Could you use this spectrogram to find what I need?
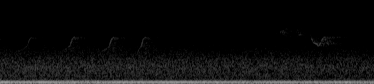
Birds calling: Red-eyed Vireo (Vireo olivaceus)
Northern Cardinal (Cardinalis cardinalis)

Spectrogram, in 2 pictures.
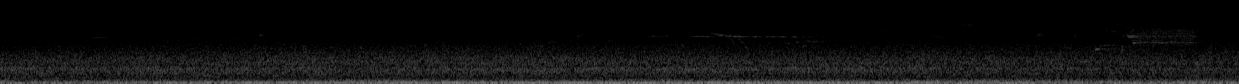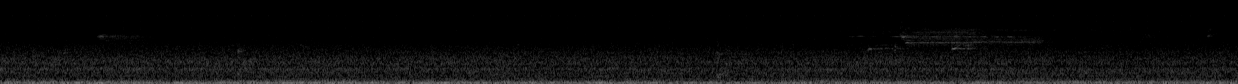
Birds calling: Song Sparrow (Melospiza melodia)
Red-winged Blackbird (Agelaius phoeniceus)

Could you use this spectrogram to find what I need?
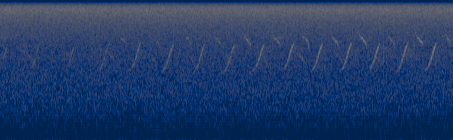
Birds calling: American Pipit (Anthus rubescens)

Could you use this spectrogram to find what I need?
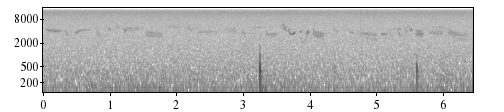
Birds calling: Eurasian Skylark (Alauda arvensis)

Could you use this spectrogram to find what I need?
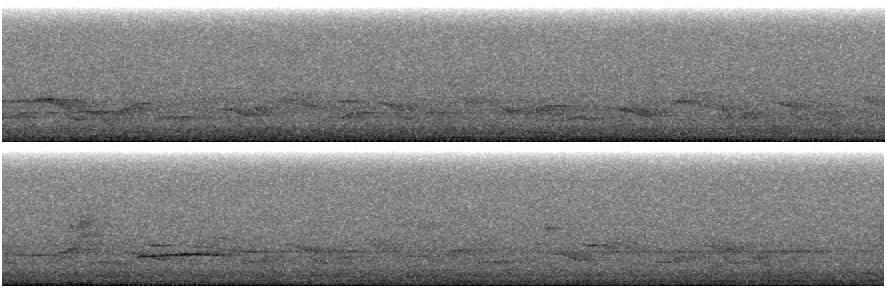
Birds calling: Western Wood-Pewee (Contopus sordidulus)

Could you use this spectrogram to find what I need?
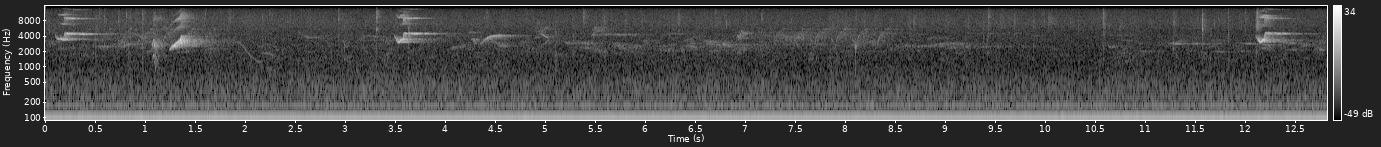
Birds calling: Hawaii Amakihi (Chlorodrepanis virens)
Apapane (Himatione sanguinea)
Iiwi (Drepanis coccinea)
Red-billed Leiothrix (Leiothrix lutea)

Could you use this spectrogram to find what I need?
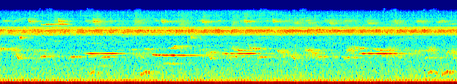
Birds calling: Amazonian Motmot (Momotus momota)
Hauxwell's Thrush (Turdus hauxwelli)
Little Tinamou (Crypturellus soui)
Cinereous Tinamou (Crypturellus cinereus)
White-throated Toucan (Ramphastos tucanus)

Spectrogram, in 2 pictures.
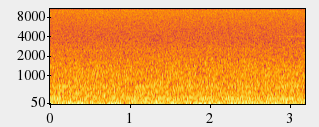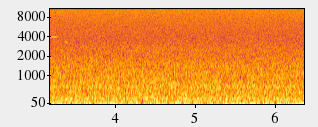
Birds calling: White-crowned Sparrow (Zonotrichia leucophrys)

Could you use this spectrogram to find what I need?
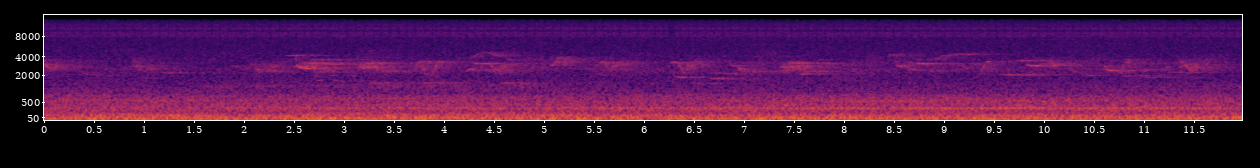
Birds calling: American Robin (Turdus migratorius)
Wood Thrush (Hylocichla mustelina)

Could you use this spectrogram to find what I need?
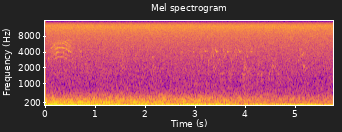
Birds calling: Hawaii Amakihi (Chlorodrepanis virens)
Erckel's Francolin (Pternistis erckelii)

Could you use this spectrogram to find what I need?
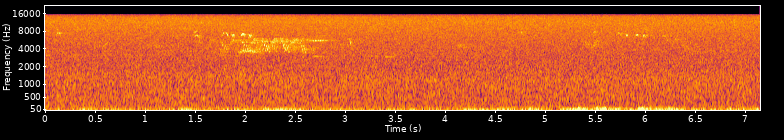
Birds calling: MacGillivray's Warbler (Geothlypis tolmiei)
Mountain Chickadee (Poecile gambeli)

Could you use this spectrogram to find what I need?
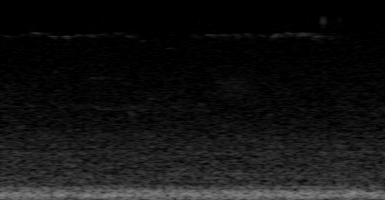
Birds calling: Black-capped Chickadee (Poecile atricapillus)

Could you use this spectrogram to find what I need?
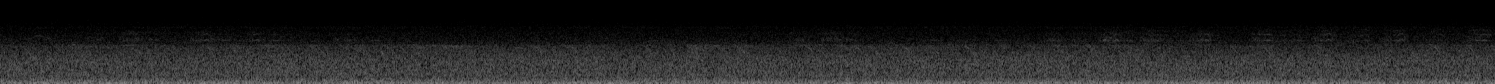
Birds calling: Bronze-winged Parrot (Pionus chalcopterus)

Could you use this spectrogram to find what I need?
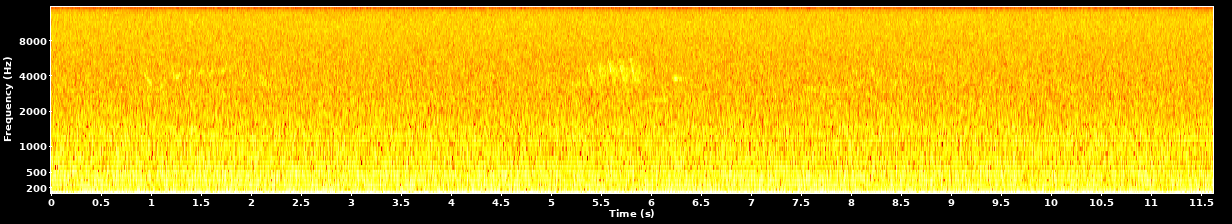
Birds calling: Fox Sparrow (Passerella iliaca)

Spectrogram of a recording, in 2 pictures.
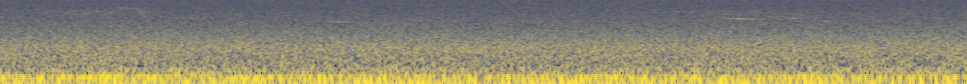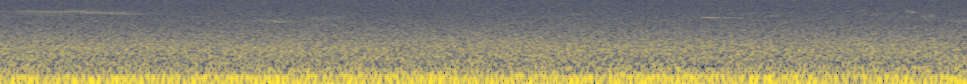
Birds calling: Orange-crowned Warbler (Leiothlypis celata)
Hermit Thrush (Catharus guttatus)

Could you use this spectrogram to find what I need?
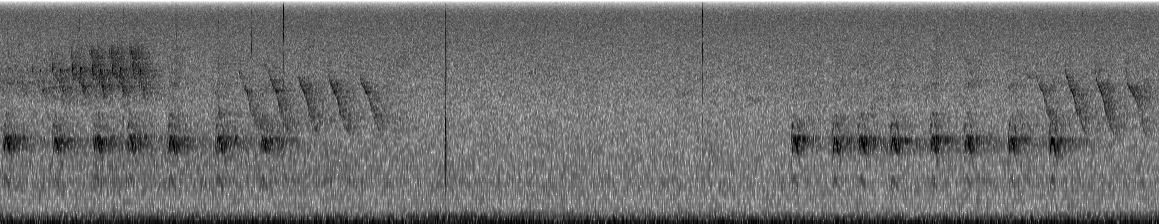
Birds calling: American Crow (Corvus brachyrhynchos)
Northern Cardinal (Cardinalis cardinalis)

